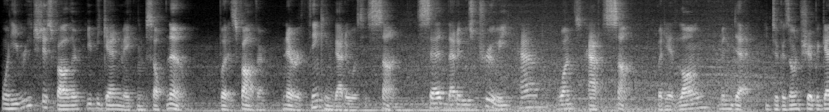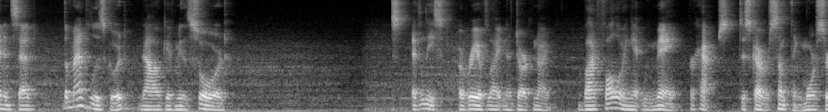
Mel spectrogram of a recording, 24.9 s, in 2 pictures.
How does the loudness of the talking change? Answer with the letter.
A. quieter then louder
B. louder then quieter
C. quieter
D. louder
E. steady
E.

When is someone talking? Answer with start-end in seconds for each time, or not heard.
0.0-15.8, 18.3-24.8.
